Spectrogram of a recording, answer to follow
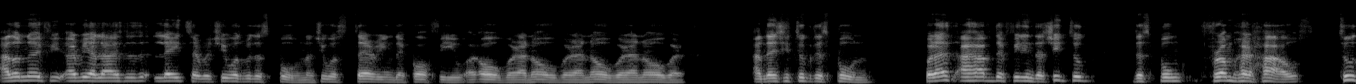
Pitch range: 130-170 Hz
